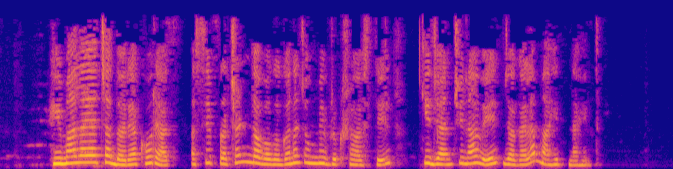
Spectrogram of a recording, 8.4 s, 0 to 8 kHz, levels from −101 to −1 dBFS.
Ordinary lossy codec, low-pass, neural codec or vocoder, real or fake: MP3, 32 kbps; 7.2 kHz; none; real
